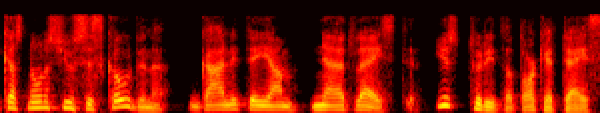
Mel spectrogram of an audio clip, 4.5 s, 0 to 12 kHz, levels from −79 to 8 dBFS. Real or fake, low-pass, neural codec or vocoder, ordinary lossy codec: fake; 7.2 kHz; codec, 16 kHz, 0.5 kbps, X-Codec, WavLM features, trained on Multilingual LibriSpeech; AAC, 64 kbps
